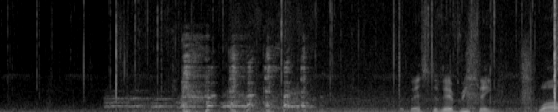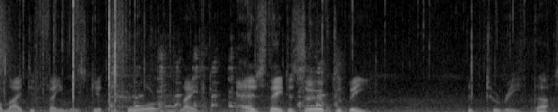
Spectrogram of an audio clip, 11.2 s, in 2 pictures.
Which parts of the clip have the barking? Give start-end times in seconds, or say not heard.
1.0-3.0.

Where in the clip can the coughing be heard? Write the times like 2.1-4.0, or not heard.
1.8-3.2, 6.7-9.0.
